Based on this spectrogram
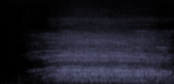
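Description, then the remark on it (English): A live audience, asked to boo, boos together, the collective jeer swelling over half a second into a loud, sustained roar of many voices that holds steady until the end. “Can we actually, just for audio, get a bunch of you booing?”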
